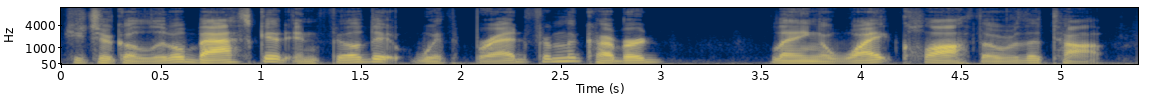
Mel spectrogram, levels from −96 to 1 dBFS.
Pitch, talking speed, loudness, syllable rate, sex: 110 Hz, 225 wpm, -21 LUFS, 5.6 syllables/s, male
